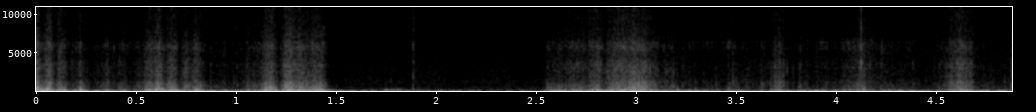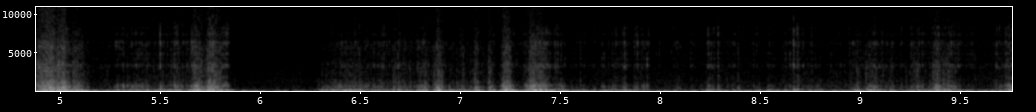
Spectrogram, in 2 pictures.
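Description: A paint brush is swept across the black foam windscreen of a Rode microphone. It makes soft, rough brushing strokes that come in repeated bursts with a deep, muffled rumble, and there are brief quieter gaps between some passes.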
